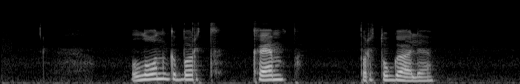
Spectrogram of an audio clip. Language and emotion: Russian, neutral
